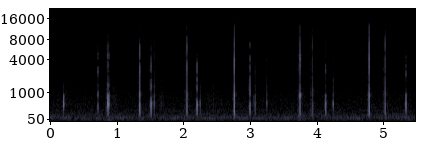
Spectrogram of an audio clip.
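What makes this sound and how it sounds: Long nails tap and scratch along the body of a small, upright, green plastic squeeze tube of Kamill hand cream that looks filled and flexible. About fifteen sharp, quiet clicks come at an uneven pace, each dying away almost at once. The clicks are mid-pitched with bright edges over a faint hush.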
